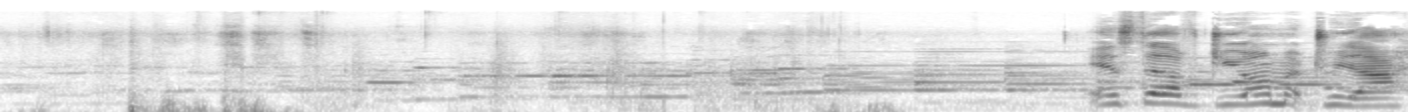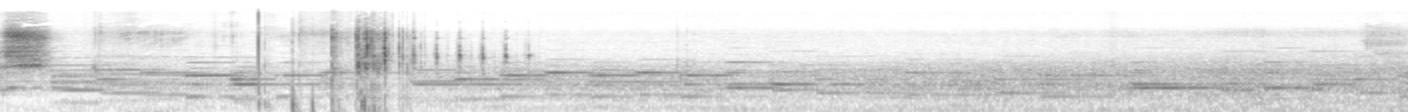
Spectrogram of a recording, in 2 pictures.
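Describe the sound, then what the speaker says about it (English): An ice cream truck's melodic jingle plays faintly in the background, a thin repeating tune beneath nearby child speech and bursts of game sound effects. "Oh, ice cream truck."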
